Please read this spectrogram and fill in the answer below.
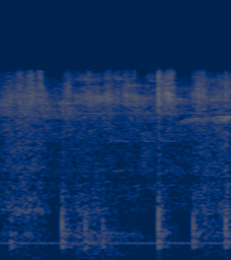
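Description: Faint scratching of a marker pen on a whiteboard as a line and characters are written, with a few light ticks as the tip meets the board.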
